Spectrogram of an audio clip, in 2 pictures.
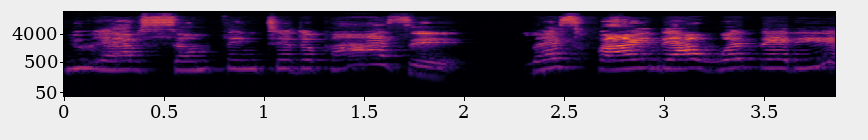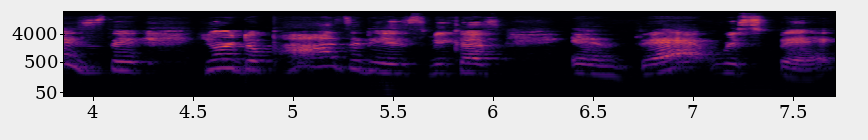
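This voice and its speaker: A woman speaks in a raised, projected voice at a fairly slow pace, with a high pitch and lively intonation. Her tone is bright and sharp. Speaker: podcast guest, spiritual coach. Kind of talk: interview conversation. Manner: loud and demonstrative.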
